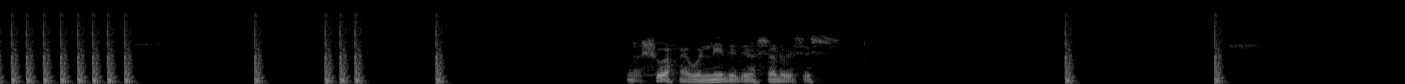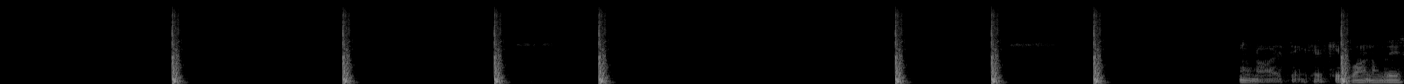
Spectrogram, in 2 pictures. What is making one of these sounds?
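Short interface clicks sound as menu items are picked.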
